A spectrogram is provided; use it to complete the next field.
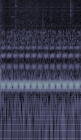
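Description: A steady, unbroken telephone tone hums at an even volume for a couple of seconds, clear, with a faint low rumble underneath and no voices, as a reporter picks up the phone to call his editor.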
